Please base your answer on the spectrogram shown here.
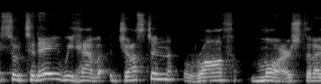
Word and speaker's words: Roff-Marsh: hey so today we have Justin Roth Marsh that I pronounce that correctly you did alright perfect so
